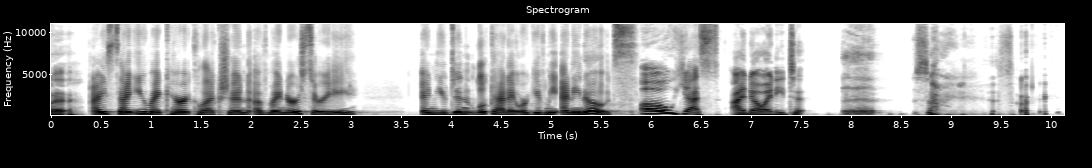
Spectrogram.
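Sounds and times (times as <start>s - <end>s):
speech: 0.0s - 9.8s
person clearing throat: 7.9s - 8.4s.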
